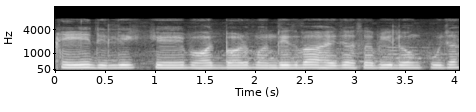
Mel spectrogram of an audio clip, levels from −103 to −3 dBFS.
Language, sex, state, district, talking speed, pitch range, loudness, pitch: Bhojpuri, male, Uttar Pradesh, Deoria, 180 wpm, 145-155 Hz, -15 LUFS, 150 Hz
